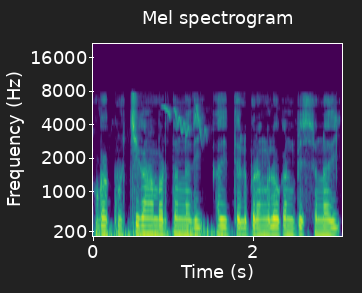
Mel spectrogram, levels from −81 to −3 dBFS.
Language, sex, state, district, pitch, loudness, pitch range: Telugu, male, Telangana, Mahabubabad, 150 Hz, -16 LUFS, 145-150 Hz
